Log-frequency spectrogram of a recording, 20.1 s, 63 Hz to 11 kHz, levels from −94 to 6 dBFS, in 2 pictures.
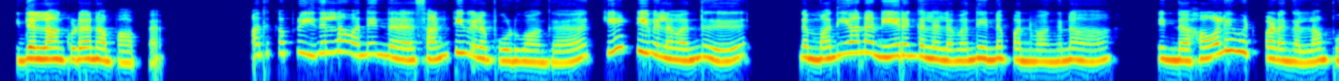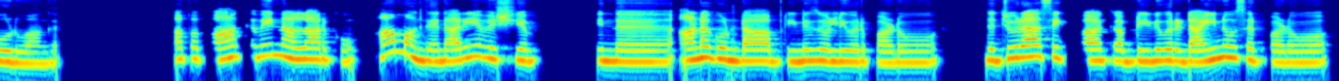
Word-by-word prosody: இதெல்லாம் 260 Hz, 0 st, +6 dB
கூட 255 Hz, +1 st, +2 dB
நான் 225 Hz, -3 st, -2 dB
பார்ப்பேன். 205 Hz, 0 st, -10 dB, 0.7 s
அதுக்கப்புறம் 365 Hz, +1 st, -4 dB
இதெல்லாம் 385 Hz, +2 st, 0 dB
வந்து 340 Hz, +1 st, -3 dB
இந்த 295 Hz, -4 st, -1 dB, 0.2 s
சன் 280 Hz, +6 st, 0 dB
டிவில 345 Hz, -9 st, +3 dB
போடுவாங்க. 220 Hz, -2 st, -2 dB, 0.4 s
கே 445 Hz, -, +5 dB, 0.2 s
டிவில 340 Hz, -9 st, +4 dB
வந்து 270 Hz, +3 st, 0 dB, 0.6 s
இந்த 285 Hz, -, -1 dB
மதியான 365 Hz, +9 st, +1 dB
நேரங்கள்லல 295 Hz, -6 st, +3 dB
வந்து 250 Hz, +3 st, +1 dB
என்ன 265 Hz, +2 st, +1 dB
பண்ணுவாங்கன்னா, 225 Hz, +1 st, -1 dB, 0.6 s
இந்த 240 Hz, -1 st, +2 dB
ஹாலிவுட் 395 Hz, +7 st, +1 dB
படங்கள்லாம் 235 Hz, -1 st, 0 dB
போடுவாங்க. 200 Hz, -2 st, -3 dB, 0.9 s
அப்ப 260 Hz, 0 st, -5 dB
பார்க்கவே 290 Hz, +3 st, 0 dB
நல்லா 255 Hz, -1 st, +4 dB
இருக்கும். 240 Hz, -1 st, -9 dB, 0.2 s
ஆமாங்க 320 Hz, -, +1 dB
நெறைய 275 Hz, +7 st, 0 dB
விஷயம். 245 Hz, -2 st, -3 dB, 0.5 s
இந்த 230 Hz, 0 st, 0 dB, 0.5 s
"அனகுண்டா" 250 Hz, -4 st, +3 dB
அப்டின்னு 225 Hz, +1 st, -2 dB
சொல்லி 225 Hz, 0 st, 0 dB
ஒரு 220 Hz, -, -6 dB
படம், 210 Hz, 0 st, -4 dB, 0.4 s
இந்த 240 Hz, -2 st, -2 dB
"ஜுராசிக் 290 Hz, -1 st, +3 dB
பார்க்" 235 Hz, 0 st, +1 dB
அப்படின்னு 225 Hz, +1 st, -1 dB
ஒரு 225 Hz, -, -1 dB
டைனோசர் 245 Hz, 0 st, +1 dB
படம், 210 Hz, 0 st, -4 dB
250 Hz, 130 wpm, -22 LUFS, 225-290 Hz, 0.9 s, இதெல்லாம்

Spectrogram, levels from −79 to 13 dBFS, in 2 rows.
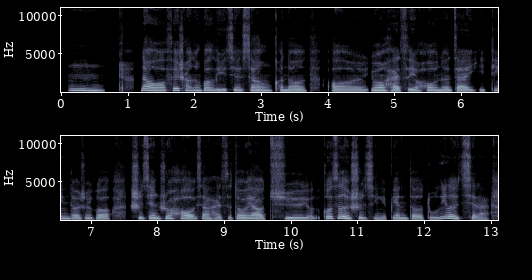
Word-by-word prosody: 嗯， 215 Hz, -3 st, 0 dB, 0.5 s
那 245 Hz, -2 st, +4 dB
我 210 Hz, -1 st, +2 dB
非 235 Hz, +3 st, +1 dB
常 230 Hz, -2 st, -1 dB
能 210 Hz, 0 st, +1 dB
够 215 Hz, -1 st, +1 dB
理 200 Hz, 0 st, 0 dB
解， 200 Hz, -1 st, -3 dB
像 195 Hz, 0 st, 0 dB
可 200 Hz, -, -3 dB
能， 185 Hz, 0 st, +1 dB, 0.4 s
呃， 185 Hz, +1 st, -1 dB
拥 210 Hz, -, +2 dB
有 205 Hz, -1 st, +5 dB
孩 190 Hz, -1 st, +2 dB
子 185 Hz, +3 st, -2 dB
以 195 Hz, -, +2 dB
后 205 Hz, +2 st, 0 dB
呢， 190 Hz, -1 st, +1 dB
在 190 Hz, 0 st, +1 dB
一 180 Hz, 0 st, -7 dB
定 215 Hz, -1 st, -1 dB
的 190 Hz, -2 st, -1 dB
这 190 Hz, 0 st, -4 dB
个 185 Hz, -1 st, 0 dB, 0.3 s
时 195 Hz, -, 0 dB
间 200 Hz, +1 st, +2 dB
之 210 Hz, +1 st, 0 dB
后， 215 Hz, -3 st, +2 dB
小 190 Hz, -1 st, -2 dB
孩 180 Hz, -1 st, -3 dB
子 190 Hz, -, -8 dB
都 195 Hz, +1 st, +2 dB
要 195 Hz, -2 st, +3 dB
去 185 Hz, -2 st, 0 dB
有 185 Hz, -, -2 dB
各 225 Hz, 0 st, +4 dB
自 255 Hz, +3 st, 0 dB
的 215 Hz, -4 st, +8 dB
事 195 Hz, 0 st, 0 dB
情， 185 Hz, -2 st, -7 dB
也 175 Hz, -, -6 dB
变 190 Hz, -1 st, 0 dB
得 180 Hz, -1 st, -2 dB
独 180 Hz, 0 st, -6 dB
立 220 Hz, +5 st, -1 dB
了 240 Hz, -4 st, +5 dB
起 195 Hz, -2 st, -3 dB
来， 170 Hz, -1 st, -6 dB
195 Hz, 230 characters per minute, -25 LUFS, 185-210 Hz, 0.5 s, 的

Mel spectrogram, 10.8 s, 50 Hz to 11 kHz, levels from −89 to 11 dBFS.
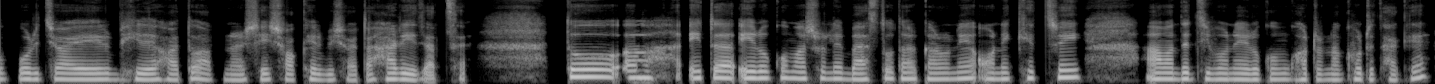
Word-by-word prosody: পরিচয়ের 185 Hz, -1 st, +2 dB
ভিড়ে 180 Hz, +2 st, +1 dB
হয়তো 175 Hz, +3 st, -3 dB
আপনার 170 Hz, -1 st, -6 dB
সেই 180 Hz, +1 st, -1 dB
শখের 175 Hz, +1 st, -2 dB
বিষয়টা 165 Hz, 0 st, -5 dB
হারিয়ে 190 Hz, -3 st, +3 dB
যাচ্ছে। -, -, -5 dB, 0.8 s
তো 260 Hz, -, +6 dB, 0.4 s
আহ, 235 Hz, 0 st, +3 dB, 0.3 s
এটা 225 Hz, 0 st, +2 dB, 0.2 s
এরকম 220 Hz, 0 st, +2 dB
আসলে 210 Hz, -1 st, -2 dB
ব্যস্ততার 200 Hz, +2 st, 0 dB
কারণে 195 Hz, +2 st, 0 dB, 0.2 s
অনেক 200 Hz, +1 st, -1 dB
ক্ষেত্রেই 240 Hz, +2 st, +1 dB, 0.6 s
আমাদের 195 Hz, 0 st, +3 dB
জীবনে 185 Hz, -1 st, -1 dB
এরকম 185 Hz, +1 st, -2 dB
ঘটনা 175 Hz, -1 st, -3 dB
ঘটে 185 Hz, -2 st, -2 dB
থাকে। 175 Hz, +6 st, -4 dB
190 Hz, 135 wpm, -23 LUFS, 180-205 Hz, 0.8 s, তো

